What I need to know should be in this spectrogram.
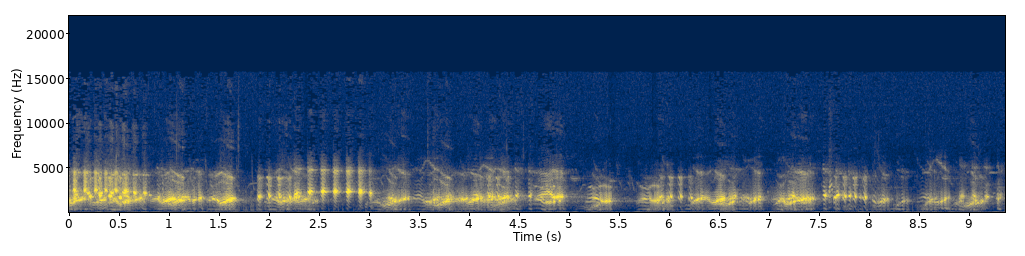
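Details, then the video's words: Frogs croaking at a morning pond alongside buzzing insects, in a loud chorus of rough, repeated croaks about two per second, with short pulsed trills and brief dips between bursts. "Frogs Croaking"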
